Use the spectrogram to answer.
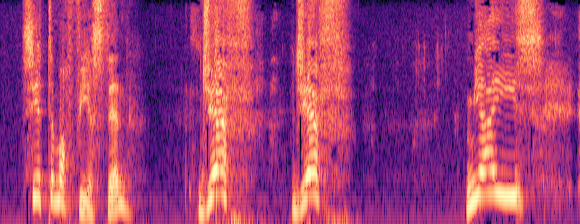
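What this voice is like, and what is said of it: Attempted Geordie accent, sounds Jamaican. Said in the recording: “That was maybe a Geordie accent ... You sound like Rastafarian ... Jamaican man”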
